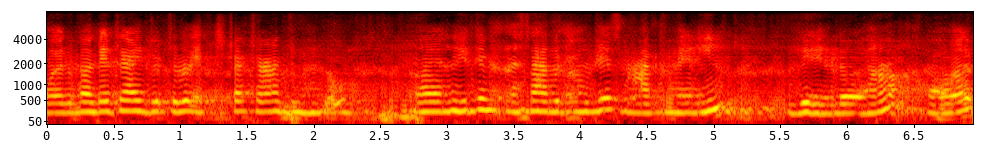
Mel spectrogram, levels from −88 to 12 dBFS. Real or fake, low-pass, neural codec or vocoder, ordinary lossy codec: fake; none; codec, 16 kHz, 1 kbps, FreqCodec, smaller model; none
